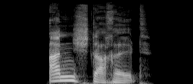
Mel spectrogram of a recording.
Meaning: inflection of anstacheln: 1. third-person singular dependent present 2. second-person plural dependent present
- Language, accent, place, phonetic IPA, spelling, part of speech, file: German, Germany, Berlin, [ˈanˌʃtaxl̩t], anstachelt, verb, De-anstachelt.ogg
